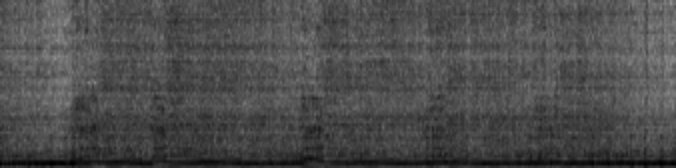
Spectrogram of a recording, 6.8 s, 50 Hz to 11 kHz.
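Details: 1977 Kawasaki KE100 two-stroke enduro, revived after 10 years parked, no air filter: pitch rises cleanly in repeated blips about every second and a half and drops back smoothly; revs out fine.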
